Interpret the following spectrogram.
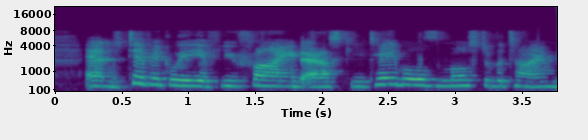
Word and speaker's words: ASCII: or ascii table so ascii stands for the american standard code for information interchange and we just pronounce it ascii it's an acronym um and so if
